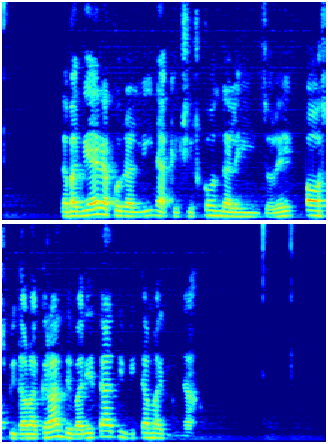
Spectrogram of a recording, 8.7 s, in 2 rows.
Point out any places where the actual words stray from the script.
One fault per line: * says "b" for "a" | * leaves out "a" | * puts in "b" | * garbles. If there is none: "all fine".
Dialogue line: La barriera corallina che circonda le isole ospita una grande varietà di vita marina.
all fine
